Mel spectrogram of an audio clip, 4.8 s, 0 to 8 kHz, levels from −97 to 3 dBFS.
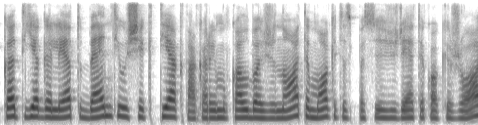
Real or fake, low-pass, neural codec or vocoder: real; 7.2 kHz; none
